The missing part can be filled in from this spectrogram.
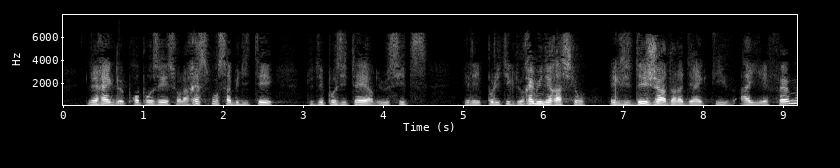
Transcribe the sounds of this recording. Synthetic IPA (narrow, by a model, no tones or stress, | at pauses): leʁɛɡləpχɔpozesyʁlaʁɛspɔ̃sabilit̪e | d̪yd̪epɔzit̪ɛʁd̪əjusit̪s | elepɔlit̪ik̚d̪əʁemyneʁasjɔ̃ | ɛɡzist̪̚d̪eʒad̪ɑ̃lad̪iʁɛk̚t̪ivaiɛfɛm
